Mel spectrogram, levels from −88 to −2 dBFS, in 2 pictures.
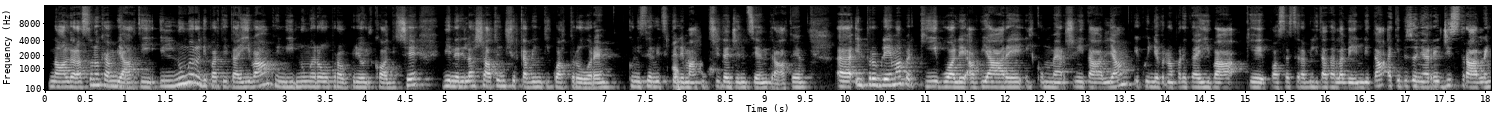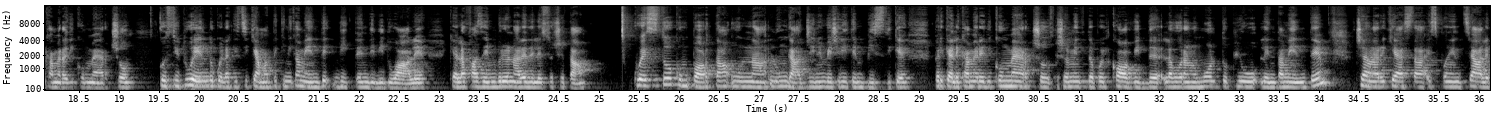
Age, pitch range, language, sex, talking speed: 20-39, 175-195 Hz, Italian, female, 160 wpm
